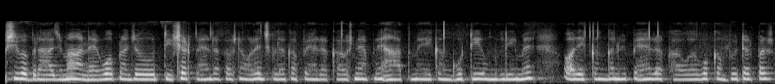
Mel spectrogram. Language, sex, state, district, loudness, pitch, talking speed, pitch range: Hindi, female, Haryana, Charkhi Dadri, -16 LUFS, 245 Hz, 265 wpm, 235-250 Hz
